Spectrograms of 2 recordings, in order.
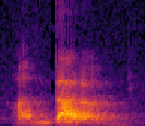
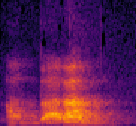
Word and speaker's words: andarán: If we don't add the tilde, here this would be read andaran, right? With the accent in this syllable. However, the accent should go in the last syllable, andaran, right?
